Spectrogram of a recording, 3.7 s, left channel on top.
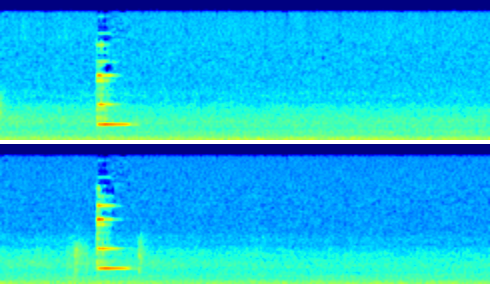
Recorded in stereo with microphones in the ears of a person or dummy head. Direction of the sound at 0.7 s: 15° right (ahead or behind).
